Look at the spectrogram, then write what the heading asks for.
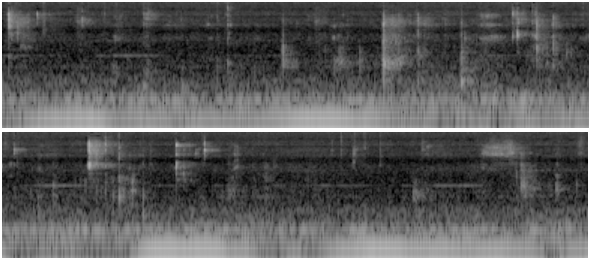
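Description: A man chewing and biting a mouthful of rice and chicken close to the microphone, with irregular wet mouth smacks and clicks, over a steady low hum.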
